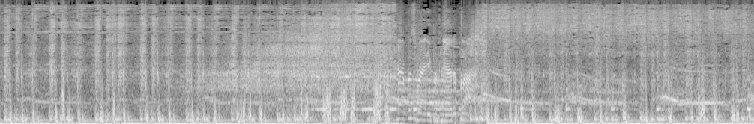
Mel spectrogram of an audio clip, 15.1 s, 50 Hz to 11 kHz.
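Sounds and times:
electronic dance music: 0.0s - 15.0s.

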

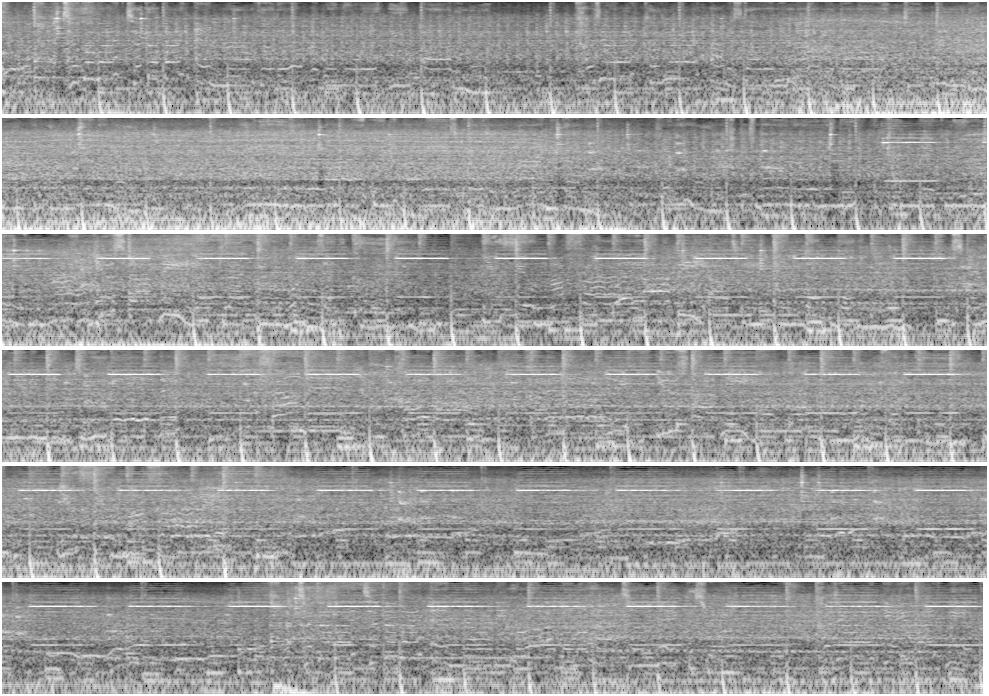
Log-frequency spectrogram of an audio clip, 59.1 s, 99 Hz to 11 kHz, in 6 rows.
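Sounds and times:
background music: 0.0s - 59.0s
diesel engine running: 0.0s - 59.0s
reversing alarm beeping: 0.0s - 59.0s.

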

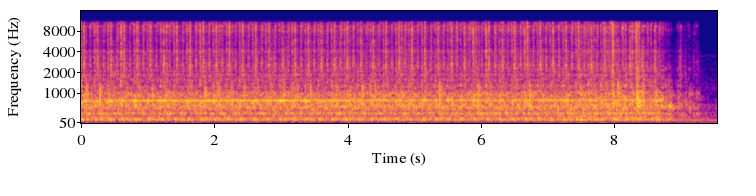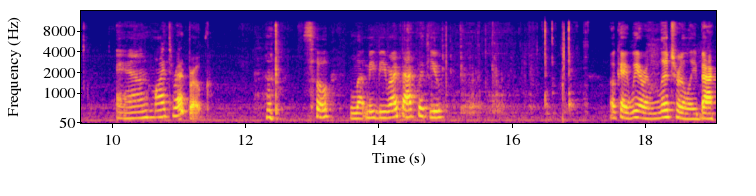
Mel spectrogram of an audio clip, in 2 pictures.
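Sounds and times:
sewing machine stitching: 0.0s - 9.3s.

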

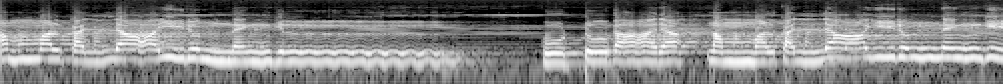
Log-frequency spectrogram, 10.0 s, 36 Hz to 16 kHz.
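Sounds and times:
man chanting with vibrato: 0.0s - 10.0s.

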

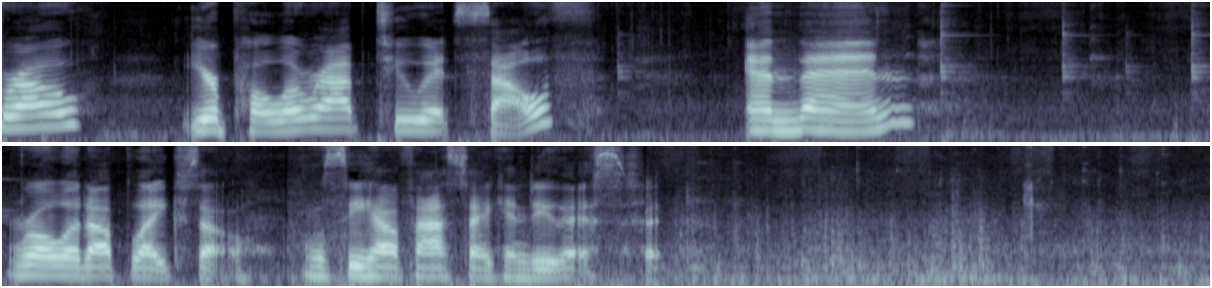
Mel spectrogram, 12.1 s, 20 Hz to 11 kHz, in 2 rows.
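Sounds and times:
fabric rustling: 8.8s - 12.0s.

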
